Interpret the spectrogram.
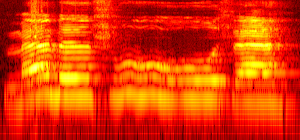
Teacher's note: آخر میں گولتا ہے، گولتا پر جب وقف کرتے ہیں تو گولتا ہاں بن جاتی ہے · میم کے بعد با ہے، با حروف قلقلہ ہے، یہاں پر قلقلہ کریں گے، سا کو واو کے ساتھ ملا کر واو کو ایک الف کے مقدار کھینچ کر پڑھیں گے۔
